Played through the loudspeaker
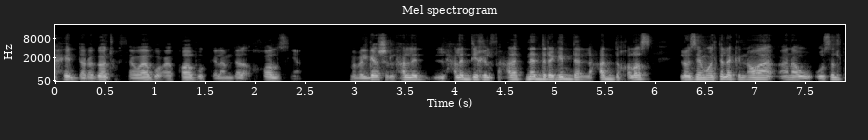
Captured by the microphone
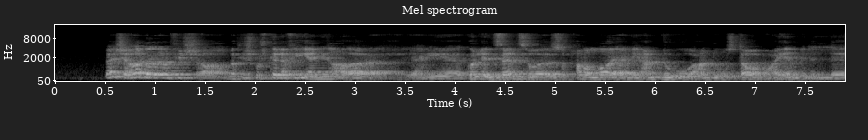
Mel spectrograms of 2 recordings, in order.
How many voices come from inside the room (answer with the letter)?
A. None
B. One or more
B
